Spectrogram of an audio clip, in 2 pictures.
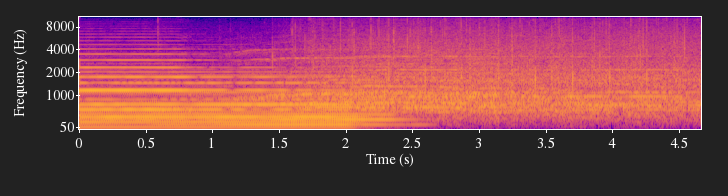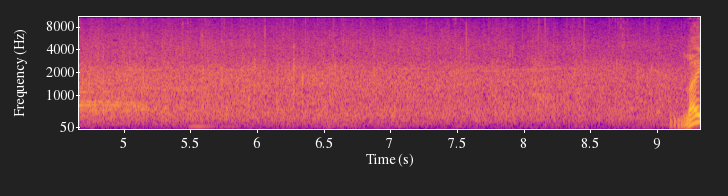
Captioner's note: applause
